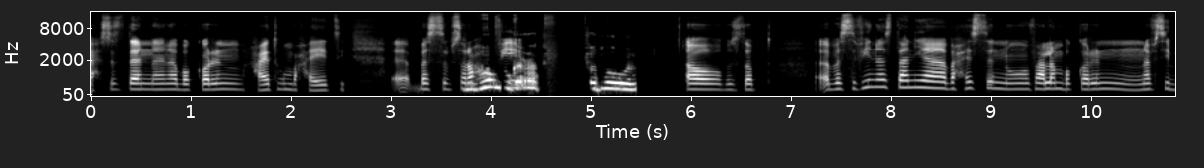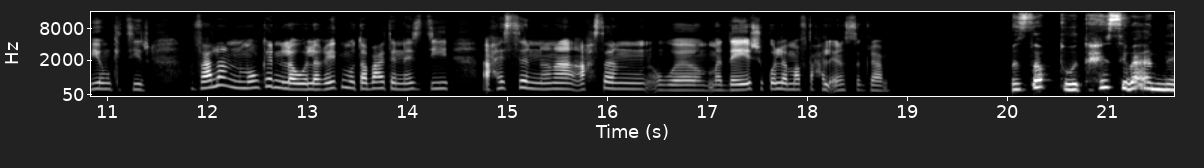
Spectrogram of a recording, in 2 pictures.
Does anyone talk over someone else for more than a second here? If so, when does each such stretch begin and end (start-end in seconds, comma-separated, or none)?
none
